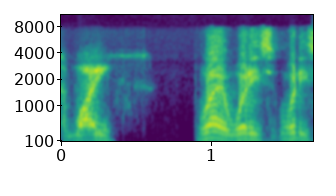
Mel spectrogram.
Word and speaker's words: Weiss: He's like, Weiss. It's Weiss.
